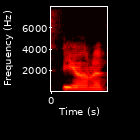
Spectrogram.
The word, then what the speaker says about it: Fiona: Um, but the the title of the video series is Fiona to Kona. It is the first time my name has actually rhymed with anything helpful.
